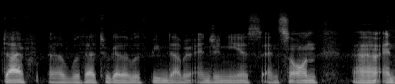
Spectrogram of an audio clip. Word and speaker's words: BMW: So BMW, yeah, because in Germany we say BMW. So BMW is BMW.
